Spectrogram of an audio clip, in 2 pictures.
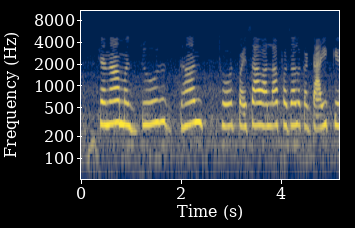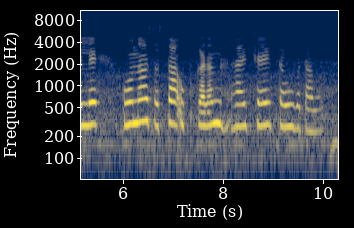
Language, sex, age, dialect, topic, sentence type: Maithili, female, 25-30, Angika, agriculture, question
